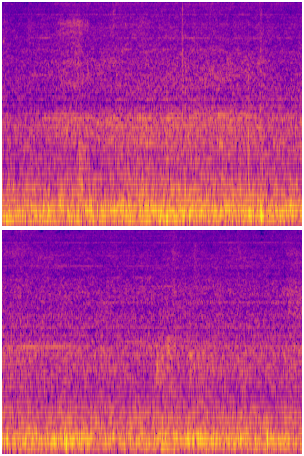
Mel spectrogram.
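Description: Steady low room hum with a faint constant tone, broken by one short click about two and a half seconds in.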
